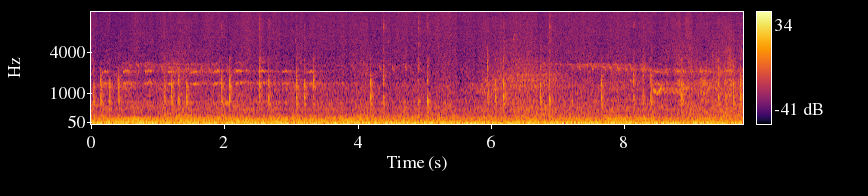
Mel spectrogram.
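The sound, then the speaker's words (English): Turkey hens cluck in short, scattered bursts throughout, some clustered in quick runs, over a steady low rumble, with no one speaking; heard from a small knoll looking down on the hens. “Peak of the hill looking down on the hens.”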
